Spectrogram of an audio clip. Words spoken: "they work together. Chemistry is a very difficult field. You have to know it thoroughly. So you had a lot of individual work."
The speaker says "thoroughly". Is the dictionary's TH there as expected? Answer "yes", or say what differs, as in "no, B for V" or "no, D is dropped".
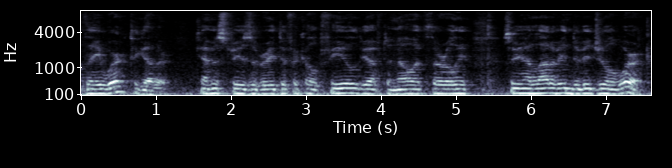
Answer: yes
